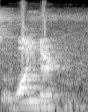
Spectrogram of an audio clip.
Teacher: In the next line you have wonder, which is also a multisyllabic word. There are two syllables and you stress the first one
